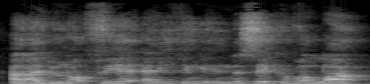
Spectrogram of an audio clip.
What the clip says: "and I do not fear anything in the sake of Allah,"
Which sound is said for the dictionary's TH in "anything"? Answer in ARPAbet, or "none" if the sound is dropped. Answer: TH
